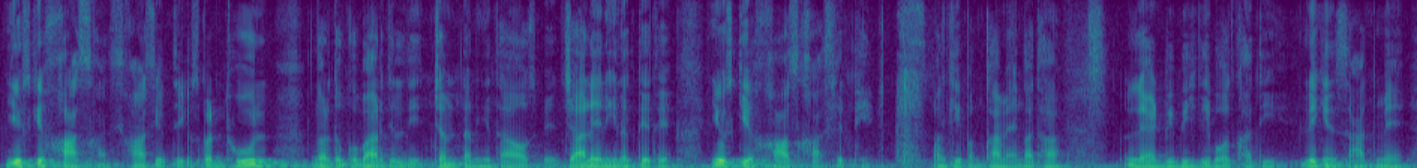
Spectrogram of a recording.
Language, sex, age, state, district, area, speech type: Urdu, male, 60+, Uttar Pradesh, Lucknow, urban, spontaneous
